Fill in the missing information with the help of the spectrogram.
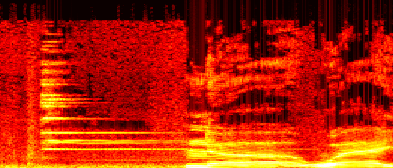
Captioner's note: bell rings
